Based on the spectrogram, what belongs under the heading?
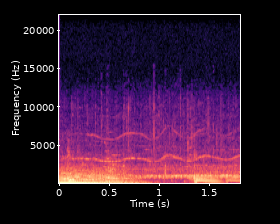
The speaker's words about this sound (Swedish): Vi lyssnar på reaktionerna. Mm. Det var onödigt av han att spela på gitarren på det där sättet i själva applåd.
